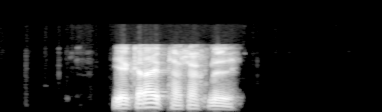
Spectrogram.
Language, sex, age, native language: Icelandic, male, 60-69, Icelandic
